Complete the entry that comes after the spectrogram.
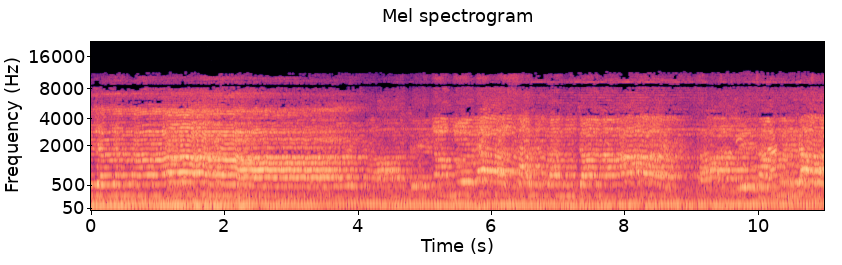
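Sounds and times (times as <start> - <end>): men chanting folk melody: 0.0 - 11.0.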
